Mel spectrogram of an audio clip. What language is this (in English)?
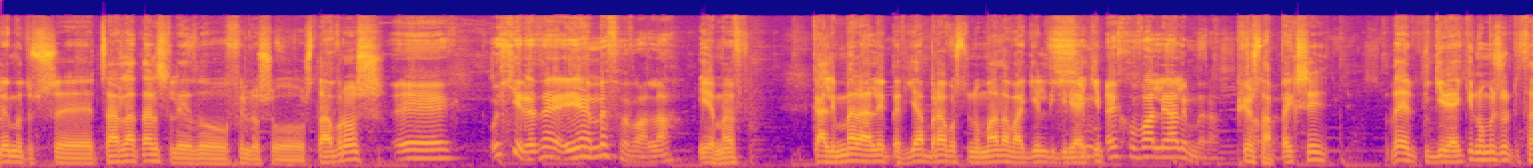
Greek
